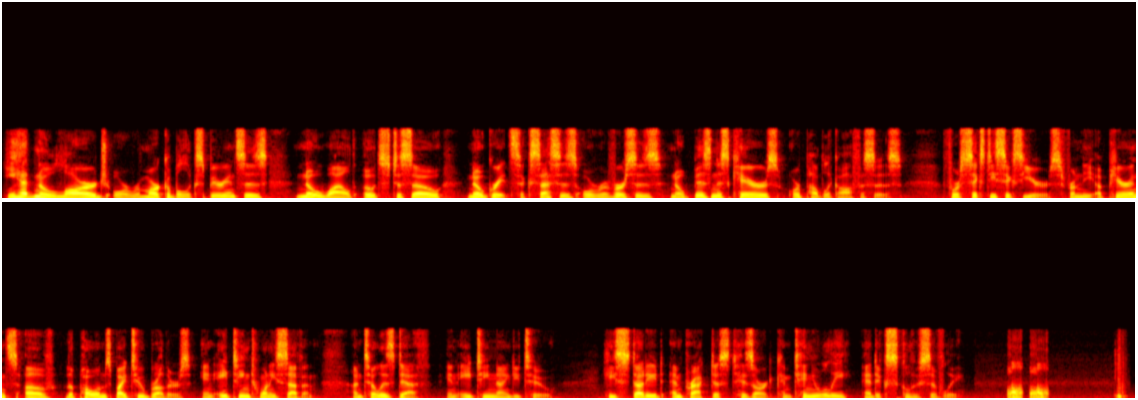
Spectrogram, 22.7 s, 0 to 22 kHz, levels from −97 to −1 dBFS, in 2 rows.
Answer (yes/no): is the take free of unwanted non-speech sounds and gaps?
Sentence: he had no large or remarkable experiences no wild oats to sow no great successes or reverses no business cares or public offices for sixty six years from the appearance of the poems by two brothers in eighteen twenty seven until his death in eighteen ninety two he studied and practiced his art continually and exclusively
no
